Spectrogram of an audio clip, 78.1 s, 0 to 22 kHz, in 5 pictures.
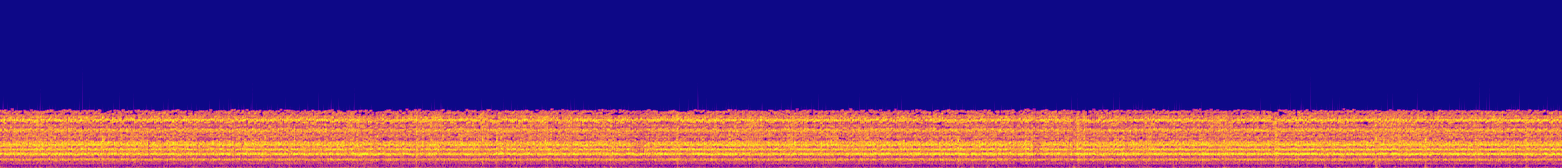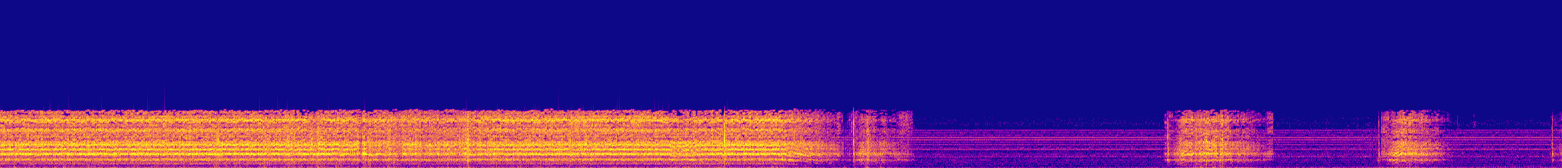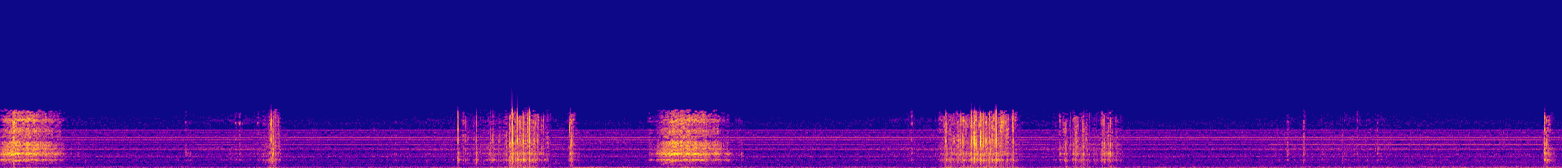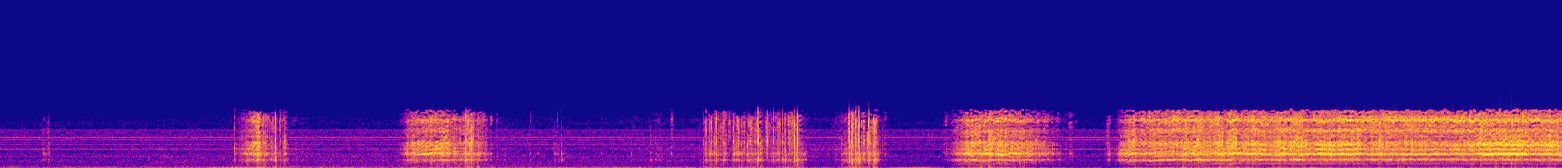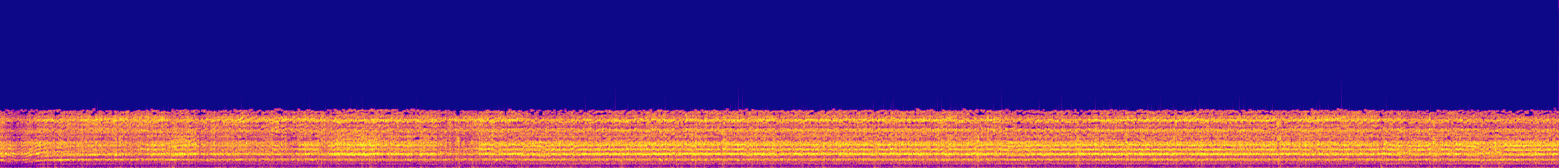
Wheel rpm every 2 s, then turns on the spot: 160, 160, 160, 160, 160, 160, 160, 160, 160, 160, 160, 140, 0, 10, 10, 20, 0, 0, 10, 10, 10, 0, 0, 0, 10, 30, 0, 20, 40, 120, 160, 140, 160, 160, 160, 160, 160, 160, 160.
40-42 54-56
